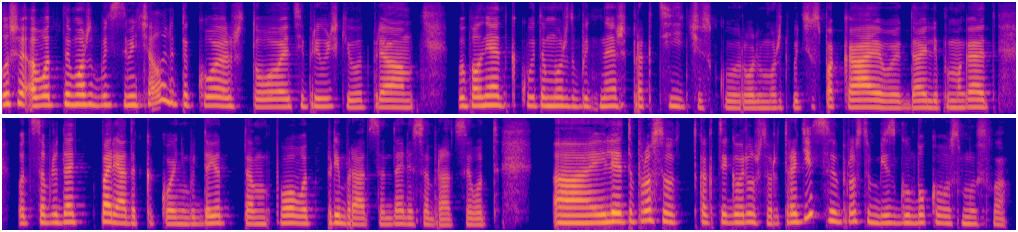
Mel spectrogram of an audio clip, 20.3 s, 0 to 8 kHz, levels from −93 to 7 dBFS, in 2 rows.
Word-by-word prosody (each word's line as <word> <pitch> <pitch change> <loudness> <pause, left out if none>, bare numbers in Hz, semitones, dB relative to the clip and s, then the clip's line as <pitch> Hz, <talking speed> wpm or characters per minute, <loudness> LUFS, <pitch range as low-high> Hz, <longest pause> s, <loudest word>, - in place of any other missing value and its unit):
Слушай, 275 +1 +4
а 230 - +5
вот 250 +1 +3
ты, 270 -2 +4
может 265 0 +5
быть, 250 +1 -3
замечала 250 +10 0
ли 310 -4 0
такое, 235 -3 0
что 205 -2 -2
эти 205 +2 -2
привычки 215 -1 -3
вот 190 0 -5
прям 190 -1 +1 0.4
выполняют 235 +2 +3
какую-то, 230 -1 -4
может 225 -1 +1
быть, 215 0 -6
знаешь, 225 +2 -2
практическую 200 -5 -7
роль, 175 0 -4
может 175 +1 -7
быть, 180 0 -8
успокаивают, 195 -3 +2
да, 185 +1 0
или 180 -1 -2
помогают 190 +2 -1 0.4
вот 195 -1 -5
соблюдать 210 +2 0 0.2
порядок 195 -5 +5
какой-нибудь, 180 -2 -4
даёт 195 +1 0
там 180 0 -3
повод 190 -2 0
прибраться, 180 -6 -1
да, 175 +2 -4
или 170 -1 -4
собраться? 150 -1 -6
И - - -4
вот 160 0 -8 0.5
А, 205 0 +7
или 215 +3 +8
это 230 +1 +3
просто 255 0 +2
вот, 220 0 -3 0.2
как 215 -2 -4
ты 215 - -2
говорил, 215 +2 0
что 200 -3 -6
традиции, 250 - +1
просто 235 0 -4
без 200 -1 -2
глубокого 205 0 -3
смысла. 175 -3 -6
205 Hz, 160 wpm, -23 LUFS, 185-230 Hz, 0.5 s, или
